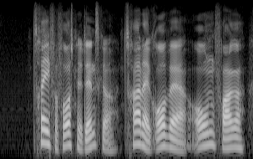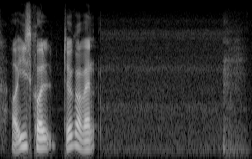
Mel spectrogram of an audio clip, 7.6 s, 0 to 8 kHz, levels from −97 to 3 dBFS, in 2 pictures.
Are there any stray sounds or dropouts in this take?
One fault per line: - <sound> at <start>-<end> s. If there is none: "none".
none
